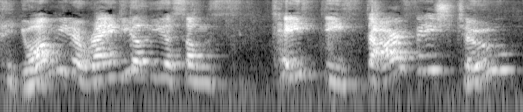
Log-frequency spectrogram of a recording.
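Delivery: high, loud goofy offer; squeaked. A narrator's reading. Imaginary friend offers the boy a snack, squeaky cartoon voice. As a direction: squeak it, drawing out the last words. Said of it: "he squeaked".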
